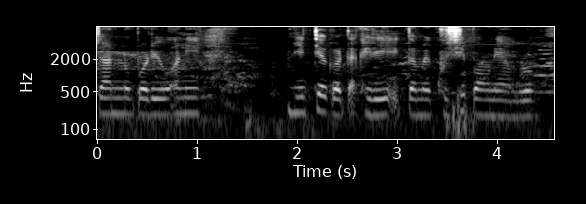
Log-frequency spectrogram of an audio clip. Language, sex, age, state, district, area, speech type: Nepali, female, 18-30, West Bengal, Kalimpong, rural, spontaneous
